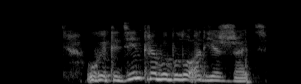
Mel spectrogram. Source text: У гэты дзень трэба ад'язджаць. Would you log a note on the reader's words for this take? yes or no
yes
